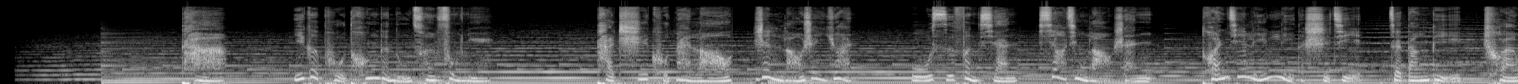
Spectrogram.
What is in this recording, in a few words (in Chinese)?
女, 专题, 抒情, 人物介绍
